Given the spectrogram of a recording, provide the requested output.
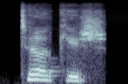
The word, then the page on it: Turkish: Indian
